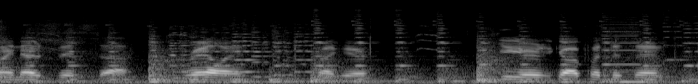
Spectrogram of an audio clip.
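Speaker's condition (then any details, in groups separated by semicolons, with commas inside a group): Cerebral palsy; spastic, affects walking and legs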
